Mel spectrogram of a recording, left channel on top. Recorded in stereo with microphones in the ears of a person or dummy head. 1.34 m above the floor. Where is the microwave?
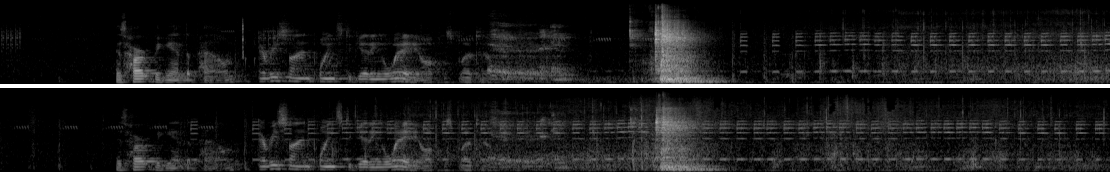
I don't hear a microwave.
